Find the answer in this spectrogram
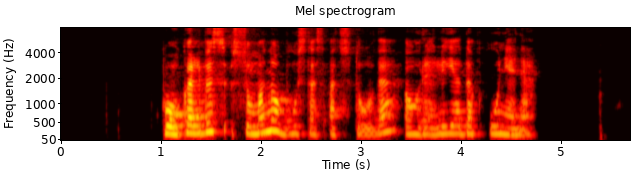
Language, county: Lithuanian, Marijampolė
